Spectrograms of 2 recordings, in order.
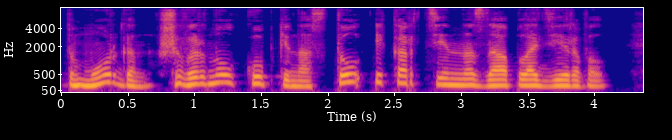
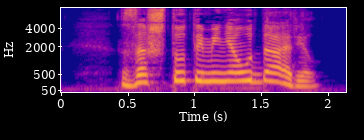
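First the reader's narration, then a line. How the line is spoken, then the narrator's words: Shouting. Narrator (Russian): крикнул он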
